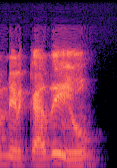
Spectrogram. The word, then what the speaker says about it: mercadeo: con acento prosódico No yo puedo dividir esta palabra mercadeo mera de deo no entonces el mayor impulso de voz se encuentra Precisamente en la última sílaba deo publicidad separo la palabra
